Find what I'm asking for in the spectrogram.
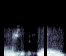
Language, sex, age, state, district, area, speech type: Manipuri, female, 45-60, Manipur, Imphal East, rural, conversation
